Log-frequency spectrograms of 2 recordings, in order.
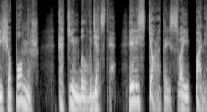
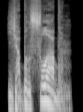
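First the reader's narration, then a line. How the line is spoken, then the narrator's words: Angry whisper. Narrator (Russian): зло прошептал он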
